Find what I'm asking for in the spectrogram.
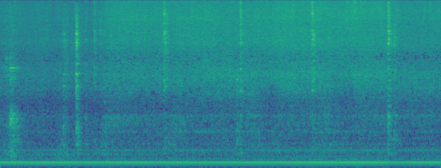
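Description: Onion, garlic, ginger, cumin, green chili and ground coriander frying in a pan on a gas stove, a loud continuous sizzle under a low steady hum, with periodic sharp scrapes of stirring.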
